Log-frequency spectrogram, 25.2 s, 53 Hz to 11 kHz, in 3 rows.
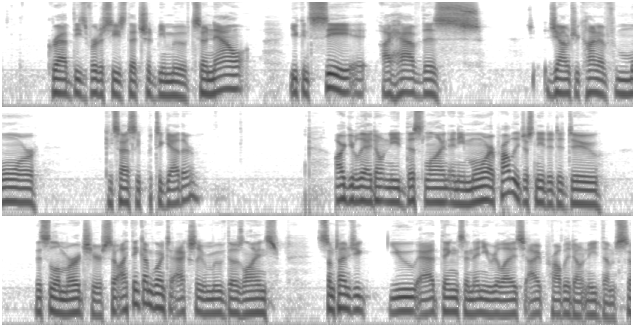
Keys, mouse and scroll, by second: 11.9 scroll down 1, 19.9-22.8 right drag, 24.5 click.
